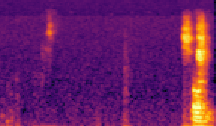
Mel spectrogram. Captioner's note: silence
